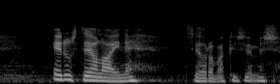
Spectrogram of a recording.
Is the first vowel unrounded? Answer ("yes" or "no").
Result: yes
